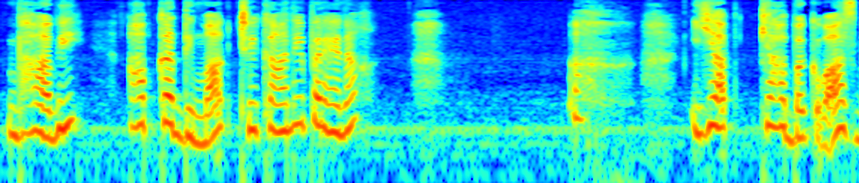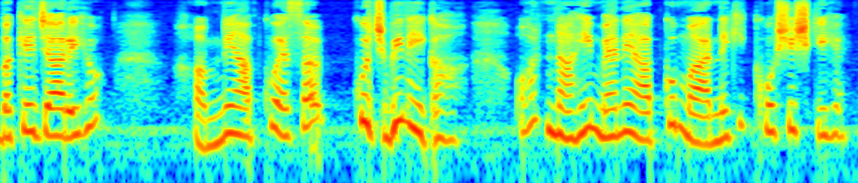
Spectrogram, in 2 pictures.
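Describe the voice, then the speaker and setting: A woman's voice: sits high, measured pace, a little mellow. A woman playing an aggrieved, outspoken young wife in a cartoon story, earnest and emphatic. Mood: indignant. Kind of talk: Hindi cartoon story acting.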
